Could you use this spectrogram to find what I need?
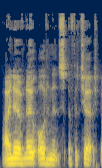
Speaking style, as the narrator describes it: Barnes replied

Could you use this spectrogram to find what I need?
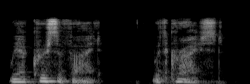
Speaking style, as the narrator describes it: as she fell asleep, she whispered

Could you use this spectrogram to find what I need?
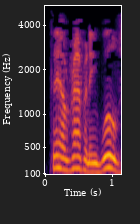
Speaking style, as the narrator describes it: he exclaimed

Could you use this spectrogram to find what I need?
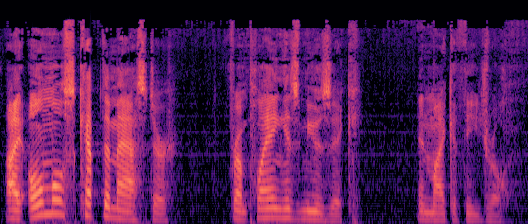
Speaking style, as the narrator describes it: he said softly

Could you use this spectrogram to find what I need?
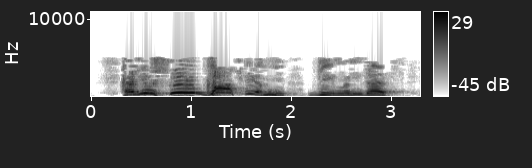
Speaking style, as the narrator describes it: He screamed, his fiery veins bulging at his temples

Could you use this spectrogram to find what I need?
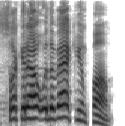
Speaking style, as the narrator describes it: One man shouted

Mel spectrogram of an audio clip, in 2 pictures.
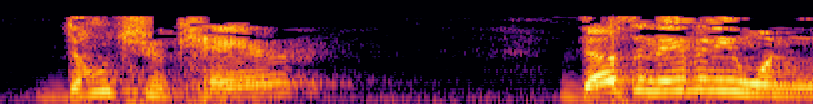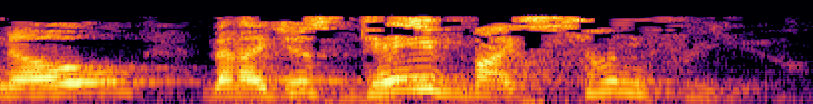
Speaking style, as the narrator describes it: John screamed in agony

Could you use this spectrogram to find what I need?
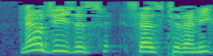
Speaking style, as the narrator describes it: he cries out to them and he says

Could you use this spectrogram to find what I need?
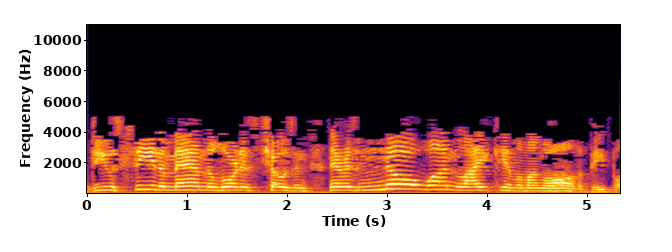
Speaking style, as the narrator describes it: Samuel exclaimed to all the people

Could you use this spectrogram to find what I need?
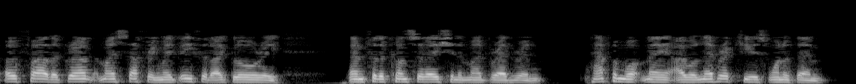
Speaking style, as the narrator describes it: He groaned heavily and cried to God

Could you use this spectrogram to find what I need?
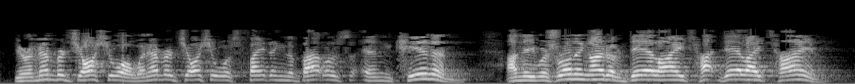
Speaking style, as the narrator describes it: he cried out

